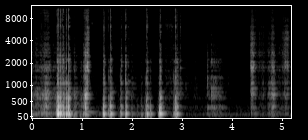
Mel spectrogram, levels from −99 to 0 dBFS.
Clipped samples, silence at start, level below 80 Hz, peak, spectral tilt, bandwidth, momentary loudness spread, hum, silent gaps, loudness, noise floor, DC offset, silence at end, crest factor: under 0.1%; 0.25 s; -64 dBFS; -10 dBFS; -9 dB/octave; 9 kHz; 26 LU; none; none; -35 LUFS; -82 dBFS; under 0.1%; 0.35 s; 26 dB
